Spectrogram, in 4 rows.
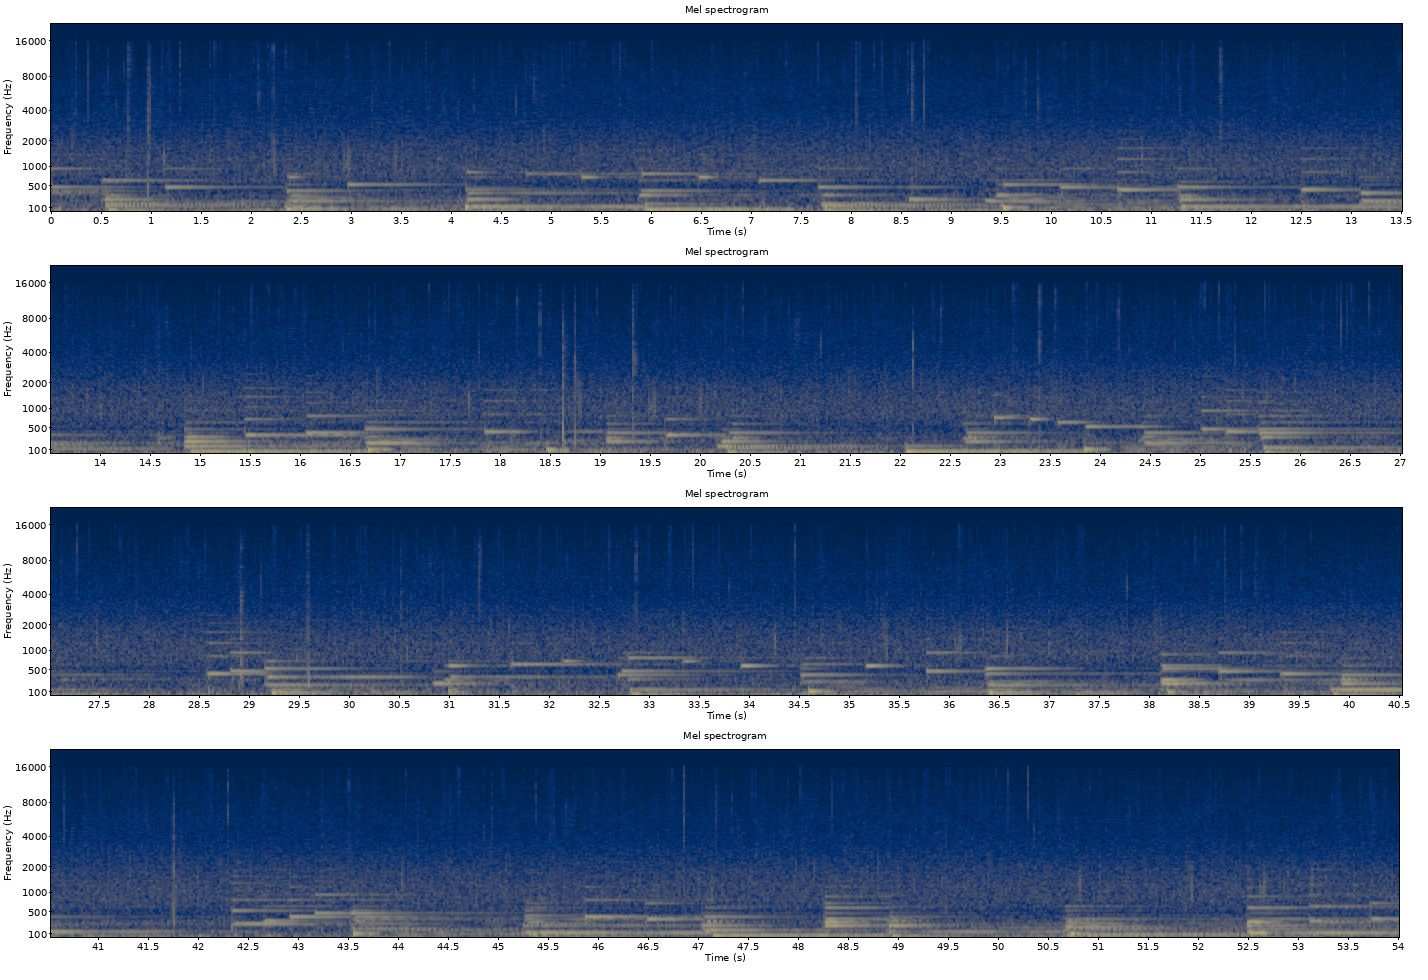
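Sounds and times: deep bass line: 0:00.0 - 0:28.2
steady rain: 0:00.0 - 0:54.0.

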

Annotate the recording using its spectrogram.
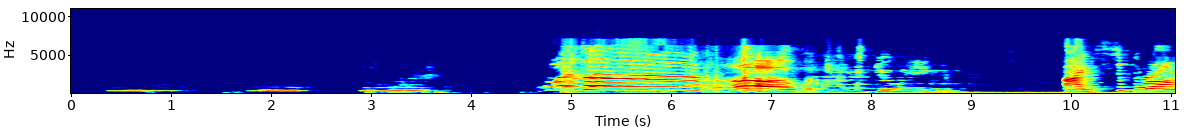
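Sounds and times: soft hummed voice tones: 0:00.3 - 0:03.8.

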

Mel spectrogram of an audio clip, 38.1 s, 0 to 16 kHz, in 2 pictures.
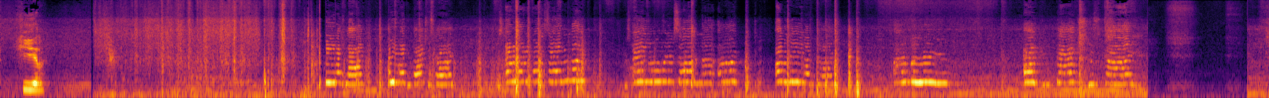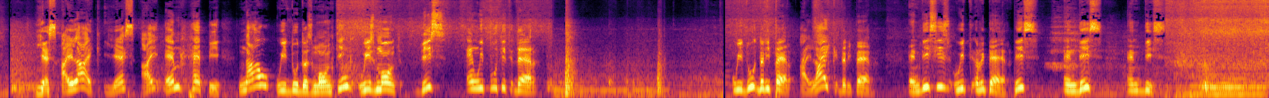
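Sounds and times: high-pitched voice sing-song phrase: 0:15.3 - 0:17.2.

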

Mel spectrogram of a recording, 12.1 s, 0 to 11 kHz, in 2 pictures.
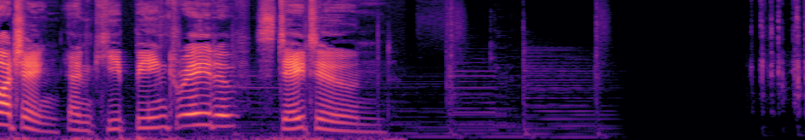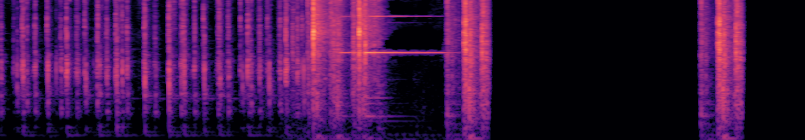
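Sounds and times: typewriter key strikes: 0:07.8 - 0:09.8
typewriter bell ringing: 0:08.4 - 0:09.8.

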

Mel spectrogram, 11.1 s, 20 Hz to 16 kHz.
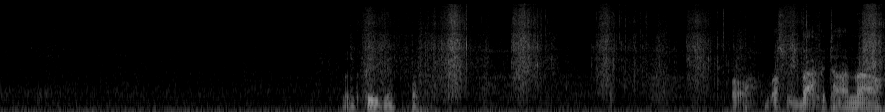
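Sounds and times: footsteps crunching dry leaves: 0:04.3 - 0:11.0.

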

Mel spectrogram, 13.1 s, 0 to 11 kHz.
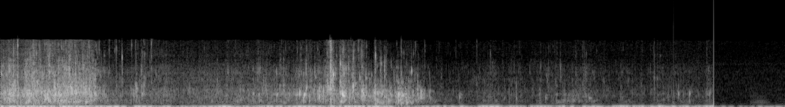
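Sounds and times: water splashing and sloshing: 0:00.0 - 0:12.0.

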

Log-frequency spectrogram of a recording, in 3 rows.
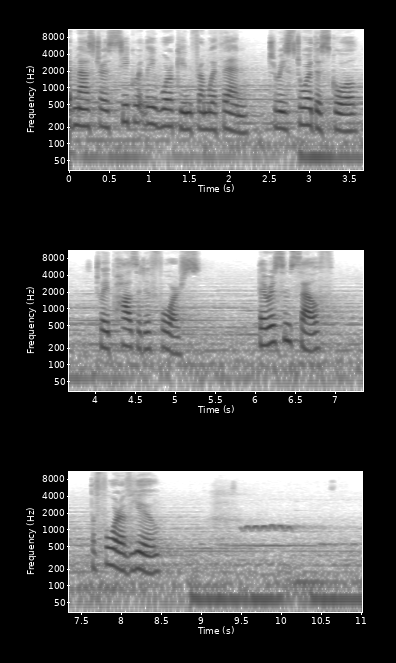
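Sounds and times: low droning background music: 0:00.0 - 0:11.0
warbling bird call: 0:09.5 - 0:10.3.

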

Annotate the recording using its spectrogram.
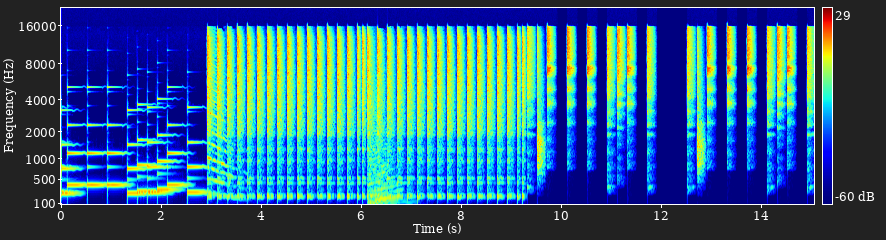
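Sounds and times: drum machine beat: 0:02.9 - 0:04.6, 0:06.1 - 0:07.3
steady low tone: 0:06.1 - 0:07.1.

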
